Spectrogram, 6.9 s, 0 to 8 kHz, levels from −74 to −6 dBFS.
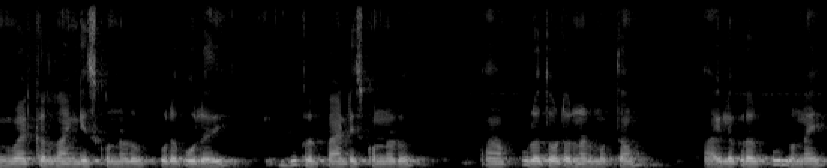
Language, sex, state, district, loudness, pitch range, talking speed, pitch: Telugu, male, Andhra Pradesh, Chittoor, -35 LUFS, 120-125 Hz, 155 wpm, 125 Hz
